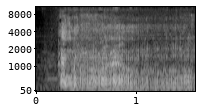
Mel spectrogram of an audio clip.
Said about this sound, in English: Walrus, incoming! We can talk to this walrus, figure out why he's so mad.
